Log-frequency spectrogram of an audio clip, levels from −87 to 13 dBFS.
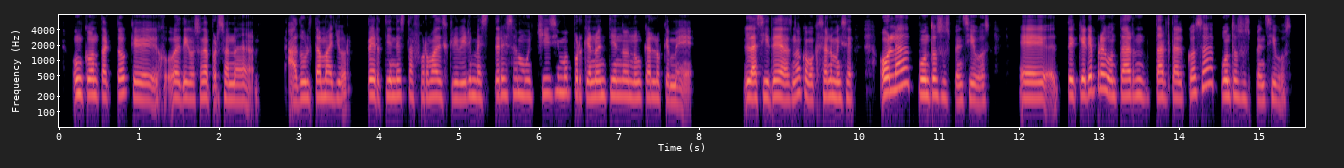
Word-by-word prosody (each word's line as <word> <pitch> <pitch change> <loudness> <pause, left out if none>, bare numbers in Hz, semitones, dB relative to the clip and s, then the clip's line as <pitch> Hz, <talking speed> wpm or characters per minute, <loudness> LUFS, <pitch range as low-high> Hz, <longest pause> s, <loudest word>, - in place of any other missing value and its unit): un 225 +1 +3
contacto 215 +1 0
que, 180 -4 0 0.3
digo, 185 -1 0
es 180 - -9
una 195 0 +2
persona 175 -2 -3 0.4
adulta 190 +3 +1
mayor, 190 -2 -2 0.2
pero 215 -1 +3
tiene 205 0 0
esta 210 0 -6
forma 195 +1 -2
de 200 - +1
escribir 185 0 -3
y - - 0
me 205 -1 -1
estresa 210 +4 -4
muchísimo 225 +2 -4
porque 210 -4 0
no 200 - +3
entiendo 205 0 -1
nunca 190 0 -1
lo 190 -1 -3
que 175 - -5
me, 160 - -4 0.6
las 190 0 +5
ideas, 195 -2 +4
no 215 +4 -1
como 175 -6 -1
que - - -13
solo 200 0 +1
me 190 - +2
dice: 180 -1 -5 0.3
"Hola, 285 +10 +6
puntos 215 0 +4
suspensivos, 170 -3 -5 0.3
eh, 185 0 +2
te 210 -1 +3
quería 235 +3 +5
preguntar 210 -6 +3 0.2
tal, 200 0 +2
tal 190 -1 -1
cosa, 300 +11 0
puntos 205 - 0
suspensivos, 170 -1 -7
200 Hz, 175 wpm, -22 LUFS, 185-215 Hz, 0.6 s, Hola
